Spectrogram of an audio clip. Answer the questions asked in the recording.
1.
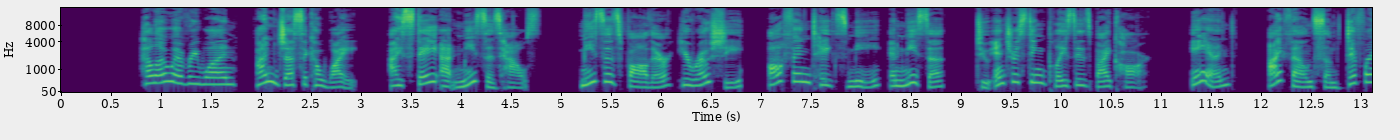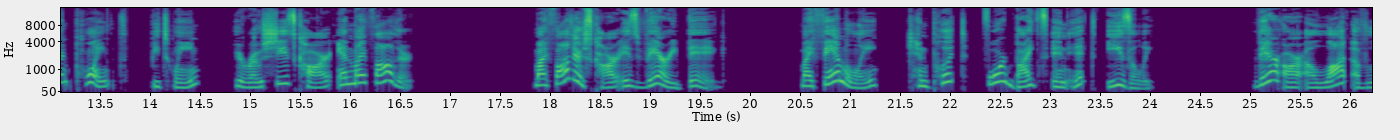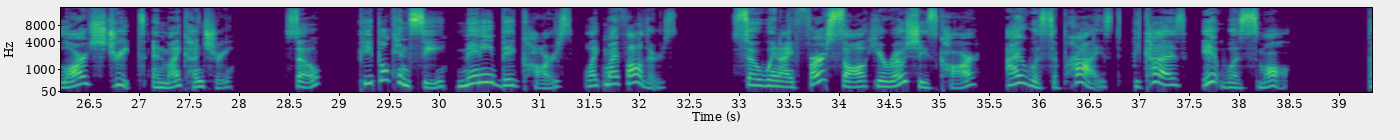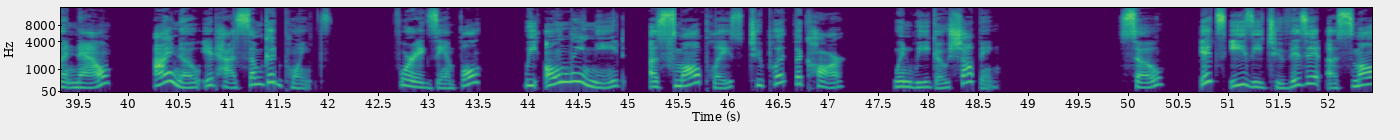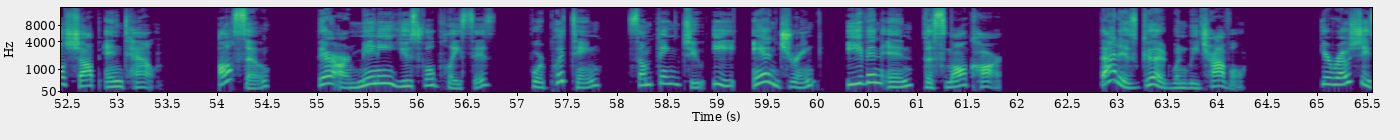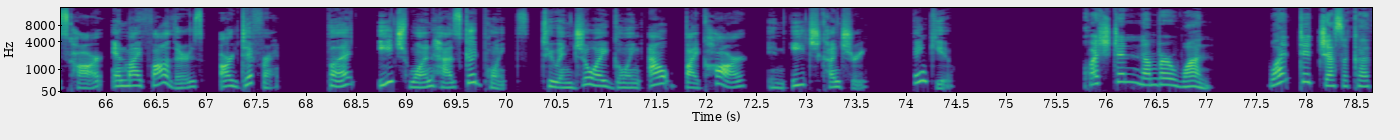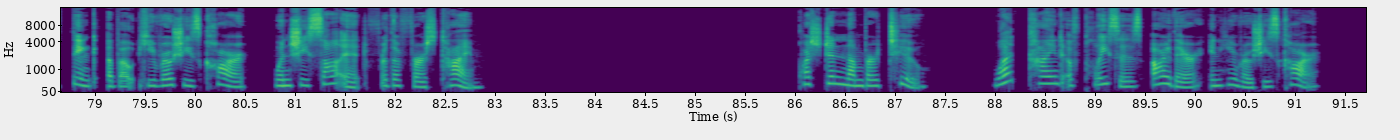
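She was surprised because it was small.
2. Many useful places for putting something to eat and drink.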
